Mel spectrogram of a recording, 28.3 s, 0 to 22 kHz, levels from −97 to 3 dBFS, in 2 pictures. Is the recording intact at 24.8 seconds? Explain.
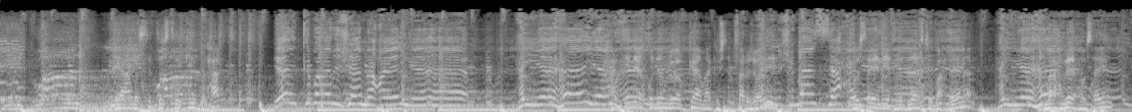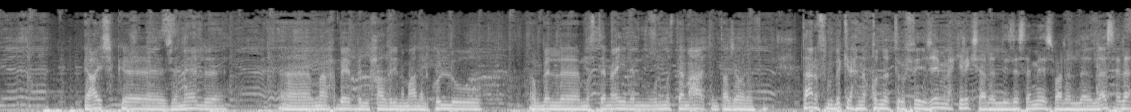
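No, at 24.8 seconds and throughout, there's MP2 compression, likely at about 80 kbps: starved sub-bands drop out and get coarsely quantised, giving a dull, gurgly, grainy sound.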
